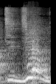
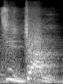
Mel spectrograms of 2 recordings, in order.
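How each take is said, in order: First: The middle consonant is a 'dy' sound. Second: The middle consonant is a 'j' sound. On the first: The speaker calls it wrong. "c'est même pas Tidiane" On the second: The speaker calls it right. "La vraie prononciation c'est Tidjane"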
